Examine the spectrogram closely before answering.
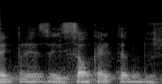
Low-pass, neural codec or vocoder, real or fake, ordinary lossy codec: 7.2 kHz; codec, 16 kHz in and 24 kHz out, 1.1 kbps, FireRedTTS-2 codec; fake; none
